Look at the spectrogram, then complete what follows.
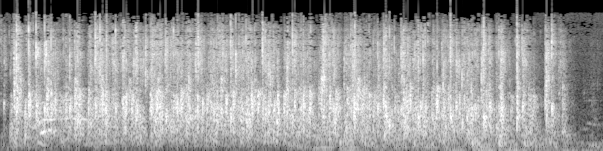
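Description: Sustained, dense applause from a sizable audience, many hands clapping steadily and loudly for several seconds before tapering off at the end.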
